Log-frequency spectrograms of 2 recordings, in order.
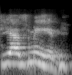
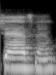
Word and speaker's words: Jasmine: Yes, Yasmin, thank you. Go ahead. It's pronounced Jasmine, Professor.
